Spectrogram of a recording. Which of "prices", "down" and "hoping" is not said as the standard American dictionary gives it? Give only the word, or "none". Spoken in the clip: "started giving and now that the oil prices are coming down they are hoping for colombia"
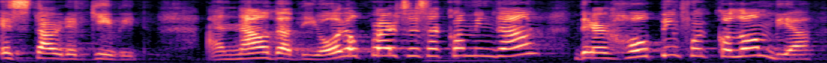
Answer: prices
